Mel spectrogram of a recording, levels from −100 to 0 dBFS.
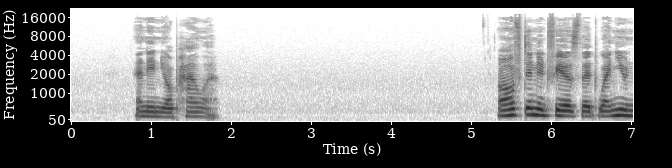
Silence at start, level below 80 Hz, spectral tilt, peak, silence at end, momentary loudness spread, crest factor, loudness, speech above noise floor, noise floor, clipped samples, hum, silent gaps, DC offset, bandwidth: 0.8 s; -74 dBFS; -5.5 dB/octave; -8 dBFS; 0 s; 14 LU; 18 dB; -24 LUFS; 47 dB; -70 dBFS; under 0.1%; none; none; under 0.1%; 18 kHz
